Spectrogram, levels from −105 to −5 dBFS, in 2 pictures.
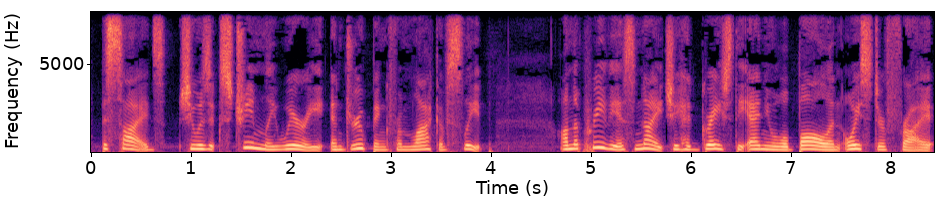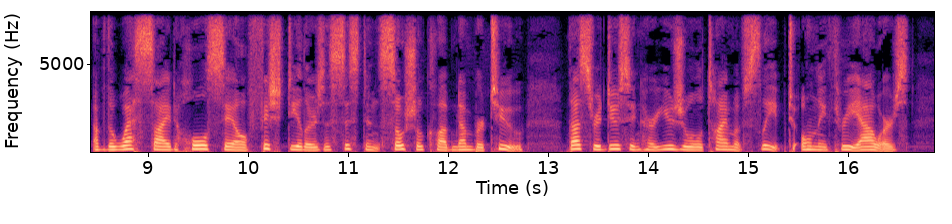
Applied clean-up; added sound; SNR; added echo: none; none; none; none.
